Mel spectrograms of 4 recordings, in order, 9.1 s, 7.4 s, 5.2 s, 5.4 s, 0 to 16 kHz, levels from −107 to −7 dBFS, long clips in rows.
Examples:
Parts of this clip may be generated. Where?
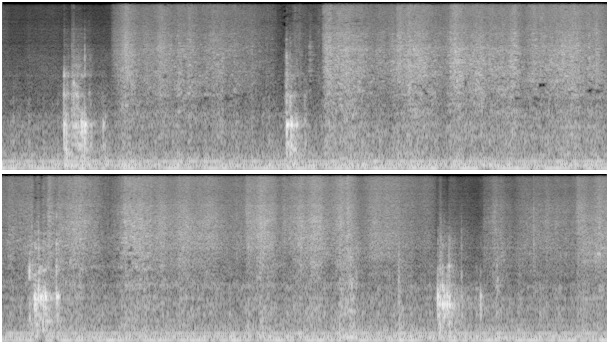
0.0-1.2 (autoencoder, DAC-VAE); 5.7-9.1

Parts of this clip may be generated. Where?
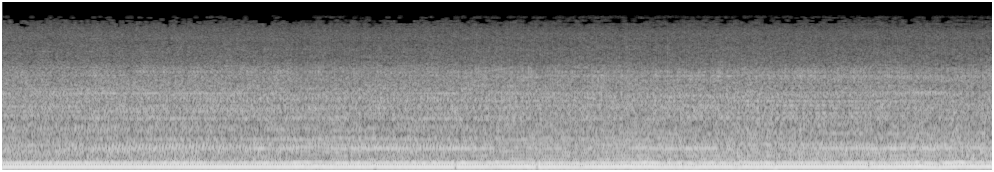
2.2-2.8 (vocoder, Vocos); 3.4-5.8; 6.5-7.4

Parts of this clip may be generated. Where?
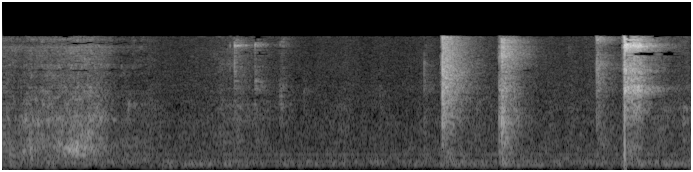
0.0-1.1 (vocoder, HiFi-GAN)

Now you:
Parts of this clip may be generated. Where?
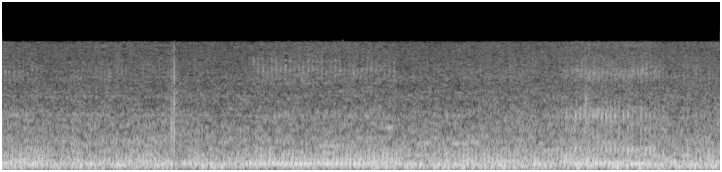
none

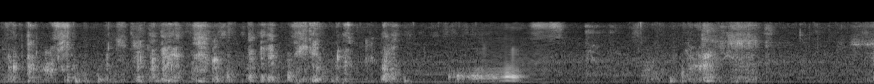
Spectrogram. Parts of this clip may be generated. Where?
4.8-5.5 (vocoder, Vocos)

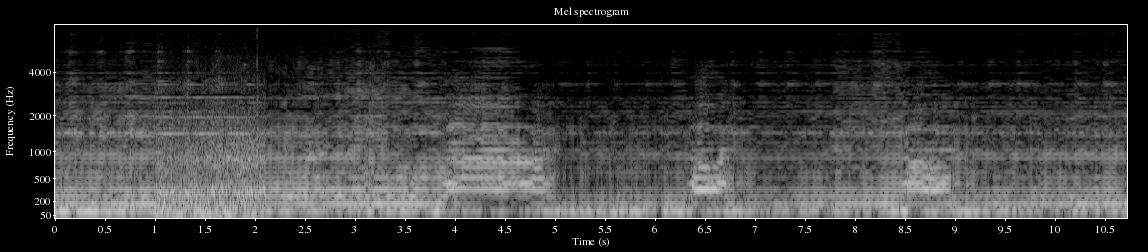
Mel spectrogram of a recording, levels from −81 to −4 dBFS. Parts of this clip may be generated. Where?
0.0-1.0 (vocoder, HiFi-GAN); 2.1-10.7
